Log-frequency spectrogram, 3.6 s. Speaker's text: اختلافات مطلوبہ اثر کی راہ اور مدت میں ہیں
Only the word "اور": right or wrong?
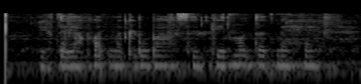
wrong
